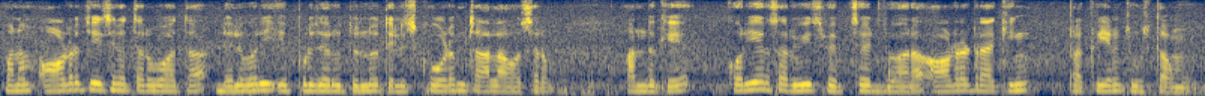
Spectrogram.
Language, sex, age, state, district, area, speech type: Telugu, male, 18-30, Telangana, Jangaon, rural, spontaneous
